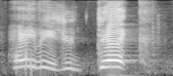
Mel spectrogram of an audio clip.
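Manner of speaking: loud, slow furious shout; angry yell at the dog. Real, not acted. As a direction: yell at the dog for peeing on the carpet. Dog peed on the carpet.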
